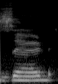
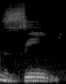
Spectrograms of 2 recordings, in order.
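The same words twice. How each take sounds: First: The letter is said the Indian way, zed. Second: The letter is said the American way, zee.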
